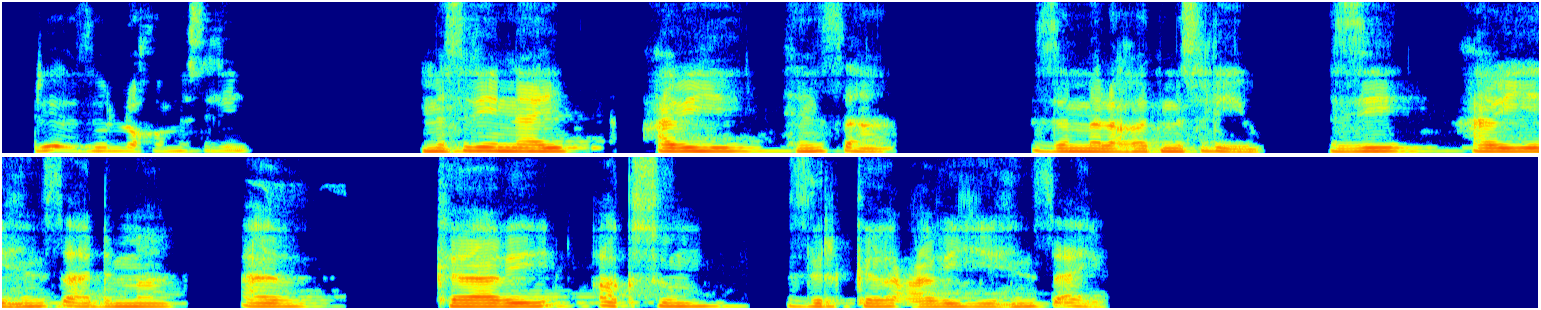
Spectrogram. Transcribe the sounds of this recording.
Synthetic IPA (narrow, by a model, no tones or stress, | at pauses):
ɾiʔzɐlːɐxu | mɨslinaj | ʕaβjihɨnsʼa | zɐmːɐlaxɐt̪mɨsliɨjːu | ʔɨziʕaβɨjiɦɨnsʼad̪ɨmːa | ʔaβ | kʰɐβaβiʔaksum | zɨɾɨkʰːɐβʕaβɨjiɦɨnsʼaɨjːu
